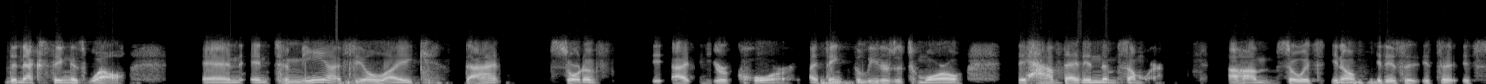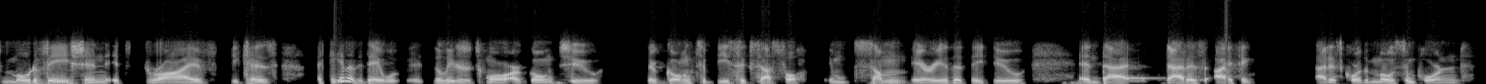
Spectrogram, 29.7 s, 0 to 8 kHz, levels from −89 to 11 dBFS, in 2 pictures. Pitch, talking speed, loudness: 110 Hz, 165 wpm, -19 LUFS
